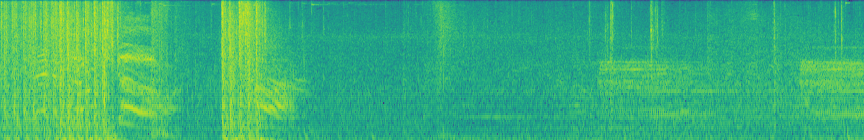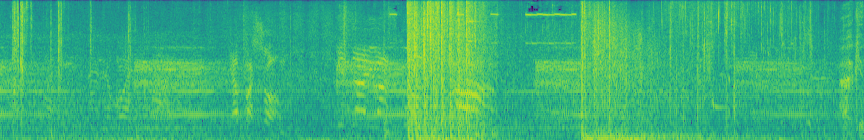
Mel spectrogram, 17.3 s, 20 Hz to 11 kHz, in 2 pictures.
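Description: Gunfire and explosions in Call of Duty Modern Warfare 3 during a fight near a bridge and bomb site: loud booming bursts around the start and end, with lighter shots and a game voice in between.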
